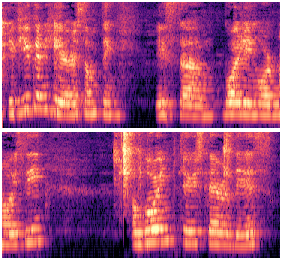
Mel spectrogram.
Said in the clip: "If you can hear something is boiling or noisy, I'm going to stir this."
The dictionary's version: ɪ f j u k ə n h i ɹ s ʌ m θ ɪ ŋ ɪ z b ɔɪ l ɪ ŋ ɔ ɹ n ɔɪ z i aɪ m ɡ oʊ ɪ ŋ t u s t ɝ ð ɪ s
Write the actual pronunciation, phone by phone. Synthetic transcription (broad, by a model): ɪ f j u k ə n h i ɹ s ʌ m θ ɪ ŋ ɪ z b ɔɪ l ɪ ŋ ɔ ɹ n ɔɪ s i aɪ m ɡ oʊ ɪ ŋ t u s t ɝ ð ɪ s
